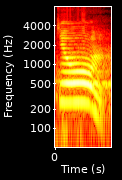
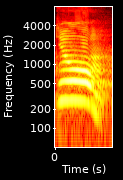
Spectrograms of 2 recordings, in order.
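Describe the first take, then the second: The two takes are said the same way.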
